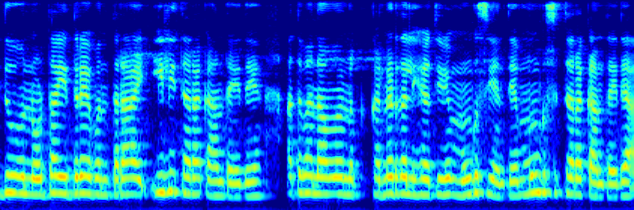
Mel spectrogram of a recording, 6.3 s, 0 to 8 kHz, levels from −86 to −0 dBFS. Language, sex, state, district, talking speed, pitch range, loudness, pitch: Kannada, female, Karnataka, Belgaum, 150 wpm, 220-240 Hz, -33 LUFS, 230 Hz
